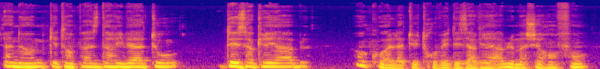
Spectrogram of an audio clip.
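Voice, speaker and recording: A man's voice: a little high, fairly even intonation, normal speed, mellow, breathy edge, voice pushed up. A man reading aloud and voicing a proud, earnest elderly uncle who insists on his point. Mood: insistent.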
